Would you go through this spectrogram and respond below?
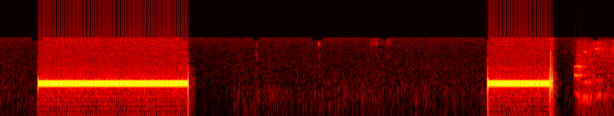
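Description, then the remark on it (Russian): A telephone ringback tone on a call to the company Avtomatika Service Group: a steady mid-pitched beep sounds for about two seconds, falls silent for several seconds, then starts again before being cut short as a voice begins. “Здравствуйте, вы позвонили в компанию Автоматика Сервис Групп. Пожалуйста, дождитесь ответа.”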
